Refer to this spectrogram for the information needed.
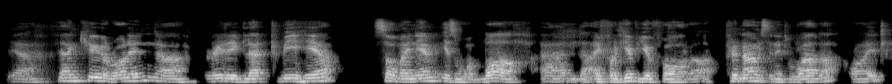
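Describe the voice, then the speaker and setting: A man in his thirties from Sudan, a guest on a podcast, speaking in a measured way and often adding "right?" as he talks. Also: medium pitch, fairly even intonation, reverberant, low-quality recording. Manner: measured, with frequent "uh" and "right?" tags. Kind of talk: casual podcast conversation.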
